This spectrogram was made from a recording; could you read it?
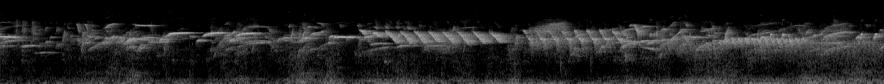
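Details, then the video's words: European goldfinch sings a fast, tinkling stream of high twittering notes, with buzzy trills and liquid chirps woven together without pause; European goldfinch. "Stieglitz Major -Goldfinch طائر الحسون الرائد"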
